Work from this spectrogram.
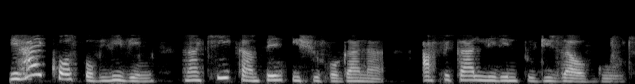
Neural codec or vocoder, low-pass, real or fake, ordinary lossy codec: codec, 44.1 kHz, 7.8 kbps, DAC; 7.2 kHz; fake; AAC, 16 kbps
